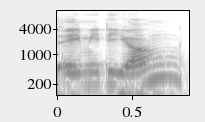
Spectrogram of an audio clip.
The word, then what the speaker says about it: Aimee de Jongh: My name is Aimee de Jongh. That's how you say. Yeah, okay. It's spelled really difficult, but it's just Aimee de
